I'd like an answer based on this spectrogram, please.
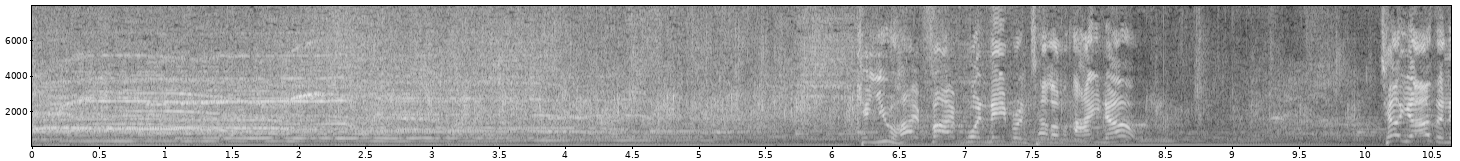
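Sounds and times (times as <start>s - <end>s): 
audience shouting praise: 0.0s - 4.6s
audience clapping: 0.0s - 10.6s
speech: 6.4s - 8.5s, 10.1s - 10.6s.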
